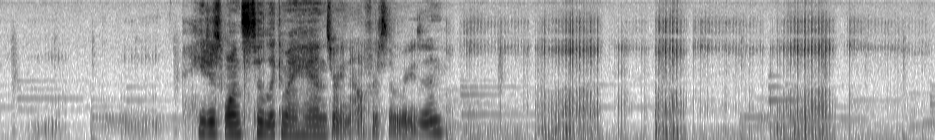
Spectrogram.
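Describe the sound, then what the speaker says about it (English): A cat purrs softly in the background while a person talks over it at close range. "Sorry if you can hear my cat purring."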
